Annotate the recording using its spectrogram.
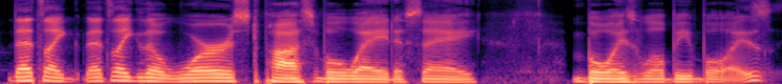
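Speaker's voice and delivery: ordinary talk, nothing marked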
